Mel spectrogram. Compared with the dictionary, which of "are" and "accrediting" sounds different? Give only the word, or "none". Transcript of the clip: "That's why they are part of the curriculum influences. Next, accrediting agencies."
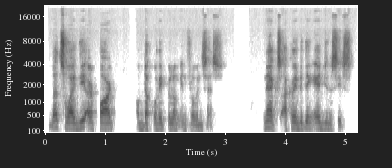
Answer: none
